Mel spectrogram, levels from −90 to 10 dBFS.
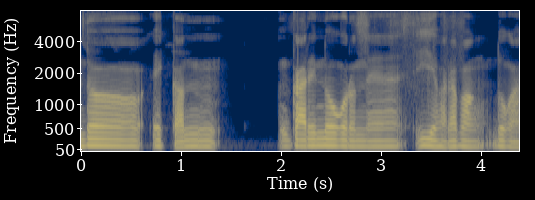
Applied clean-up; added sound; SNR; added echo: none; none; none; none.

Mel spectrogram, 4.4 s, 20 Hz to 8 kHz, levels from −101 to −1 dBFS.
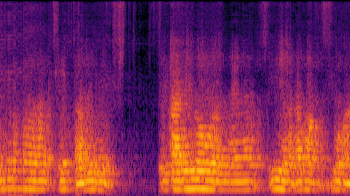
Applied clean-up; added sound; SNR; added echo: neural separator model SepFormer DNS4.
